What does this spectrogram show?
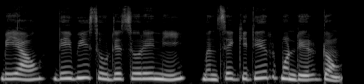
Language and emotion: Bodo, neutral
